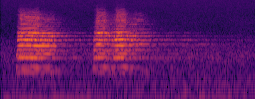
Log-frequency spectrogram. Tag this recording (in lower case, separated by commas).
roadway noise, alarm, vehicle, honking, motor vehicle (road), car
